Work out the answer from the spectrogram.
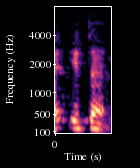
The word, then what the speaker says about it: عطر: کو پڑھائے گئے ہیں، جیسا کہ لفظ عطر بتایا گیا ہے تو عموماً ہم عطر کہہ دیتے ہیں، عطر لفظ نہیں ہے، لفظ ہے عطر۔ تو بیٹا آپ نے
